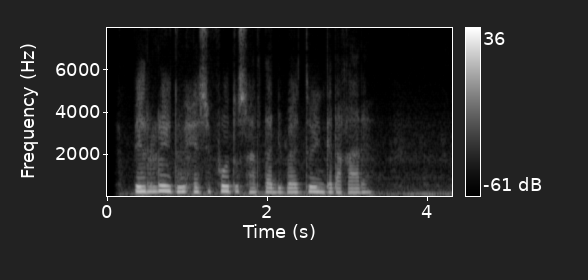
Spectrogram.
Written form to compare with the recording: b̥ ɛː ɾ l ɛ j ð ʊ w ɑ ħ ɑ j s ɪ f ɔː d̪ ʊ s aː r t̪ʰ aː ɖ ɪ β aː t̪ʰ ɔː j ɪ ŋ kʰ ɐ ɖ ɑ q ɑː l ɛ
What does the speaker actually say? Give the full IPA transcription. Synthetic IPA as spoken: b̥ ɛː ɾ l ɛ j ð ʊ w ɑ ħ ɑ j s ɪ f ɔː d̪ ʊ s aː r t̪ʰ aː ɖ ɪ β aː t̪ʰ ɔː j ɪ ŋ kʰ ɐ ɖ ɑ q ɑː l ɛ

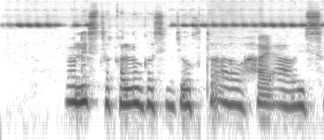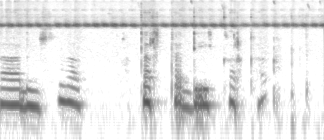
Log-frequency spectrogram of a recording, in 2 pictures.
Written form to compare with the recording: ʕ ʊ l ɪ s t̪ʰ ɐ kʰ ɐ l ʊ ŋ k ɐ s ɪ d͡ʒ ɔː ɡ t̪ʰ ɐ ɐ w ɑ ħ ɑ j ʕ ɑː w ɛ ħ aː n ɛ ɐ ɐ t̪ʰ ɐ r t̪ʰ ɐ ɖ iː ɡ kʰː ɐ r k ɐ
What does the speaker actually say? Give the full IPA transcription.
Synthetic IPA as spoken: ʕ ʊ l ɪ s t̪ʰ ɐ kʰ ɐ l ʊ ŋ k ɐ s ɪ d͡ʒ ɔː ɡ t̪ʰ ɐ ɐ w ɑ ħ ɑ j ʕ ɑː w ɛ s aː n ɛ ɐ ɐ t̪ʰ ɐ r t̪ʰ ɐ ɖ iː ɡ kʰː ɐ r kʰ ɐ

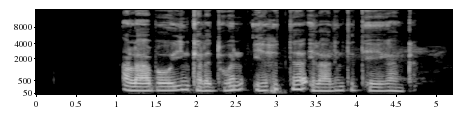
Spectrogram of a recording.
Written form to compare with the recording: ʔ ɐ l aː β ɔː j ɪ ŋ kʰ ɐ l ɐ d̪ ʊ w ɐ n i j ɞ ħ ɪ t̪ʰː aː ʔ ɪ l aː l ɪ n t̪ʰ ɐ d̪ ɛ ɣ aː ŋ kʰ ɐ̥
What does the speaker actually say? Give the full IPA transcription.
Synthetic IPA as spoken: ʔ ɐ l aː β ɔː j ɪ ŋ kʰ ɐ l ɐ d̪ ʊ w ɐ n i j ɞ ħ ɪ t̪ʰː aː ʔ ɪ l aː l ɪ n t̪ʰ ɐ d̪ ɛː ɣ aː ŋ kʰ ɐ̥

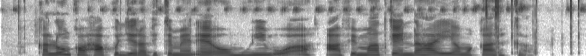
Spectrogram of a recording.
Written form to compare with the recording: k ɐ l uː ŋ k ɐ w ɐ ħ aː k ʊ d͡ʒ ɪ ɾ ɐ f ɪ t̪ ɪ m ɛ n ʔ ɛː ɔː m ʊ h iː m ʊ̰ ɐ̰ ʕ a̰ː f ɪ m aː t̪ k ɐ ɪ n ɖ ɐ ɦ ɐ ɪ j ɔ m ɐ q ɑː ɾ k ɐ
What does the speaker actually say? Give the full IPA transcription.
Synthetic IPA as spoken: k ɐ l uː ŋ k ɐ w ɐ ħ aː k ʊ d͡ʒ ɪ ɾ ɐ f ɪ t̪ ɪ m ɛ n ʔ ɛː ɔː m ʊ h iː m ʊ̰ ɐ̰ ʕ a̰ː f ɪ m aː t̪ k ɐ ɪ n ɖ ɐ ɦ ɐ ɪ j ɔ m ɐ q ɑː ɾ k ɐ

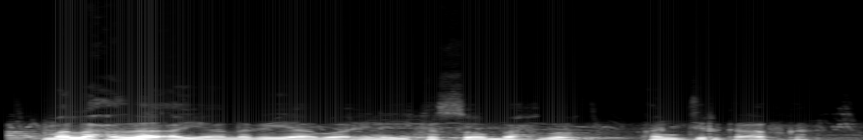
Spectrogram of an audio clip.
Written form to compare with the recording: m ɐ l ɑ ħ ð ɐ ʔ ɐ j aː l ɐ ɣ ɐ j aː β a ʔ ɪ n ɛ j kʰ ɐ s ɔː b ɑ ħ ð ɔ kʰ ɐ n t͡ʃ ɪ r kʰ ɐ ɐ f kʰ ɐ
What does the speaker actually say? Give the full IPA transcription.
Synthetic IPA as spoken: m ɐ l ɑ ħ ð ɐ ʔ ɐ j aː l ɐ ɣ ɐ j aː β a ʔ ɪ n ɛ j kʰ ɐ s ɔː b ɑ ħ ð ɔ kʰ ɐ n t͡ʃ ɪ r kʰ ɐ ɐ f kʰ ɐ

